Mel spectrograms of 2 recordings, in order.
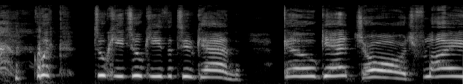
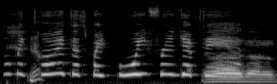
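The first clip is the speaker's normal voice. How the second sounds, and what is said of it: Harley Quinn style character accent. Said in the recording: “Don't do that accent. That's you leave Harley Quinn out of this.”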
